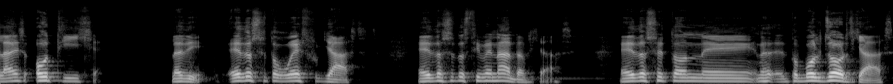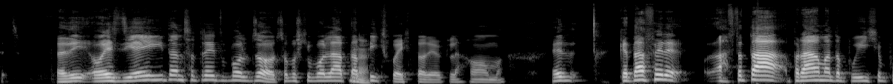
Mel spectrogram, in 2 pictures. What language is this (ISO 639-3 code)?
ell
